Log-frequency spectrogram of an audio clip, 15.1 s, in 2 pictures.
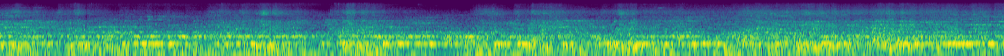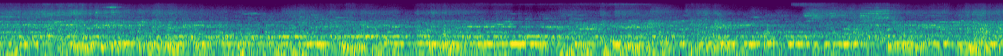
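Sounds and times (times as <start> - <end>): train wheels clattering over rails: 0.0 - 15.0.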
